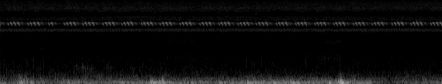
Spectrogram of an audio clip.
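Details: Night insects in moonlit Kansas tallgrass prairie near Manhattan give an even, high-pitched train of quick chirps, several per second, against a soft low rumble of wind.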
